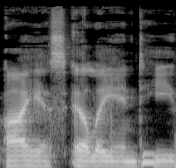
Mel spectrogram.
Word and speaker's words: island: silent letters, or the letters are not actually pronounced in the word, such as the word island. It's spelled I S L A N D. Looks like it may be pronounced is, Island or Island, but it's island.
